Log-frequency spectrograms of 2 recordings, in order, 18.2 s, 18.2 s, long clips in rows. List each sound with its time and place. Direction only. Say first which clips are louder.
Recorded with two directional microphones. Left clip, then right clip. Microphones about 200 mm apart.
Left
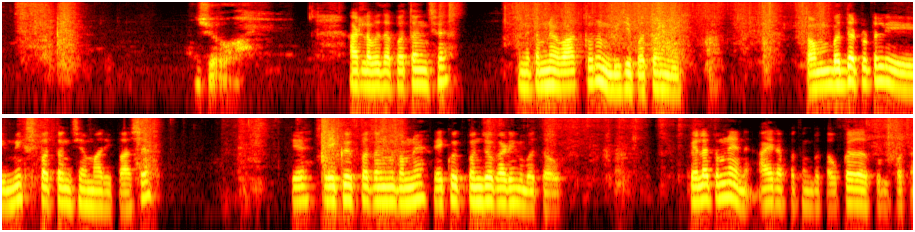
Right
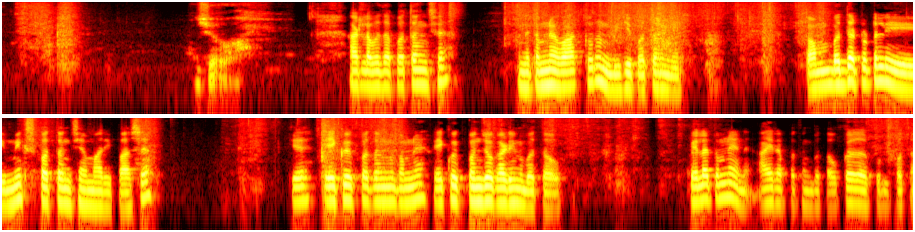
1.9 s speech: right 3 dB; 15° right (ahead or behind)
2.2 s a sound: even; centre (ahead or behind)
4.9 s speech: right 4 dB; 20° right (ahead or behind)
5.8 s speech: right 2 dB; 5° right (ahead or behind)
8.0 s speech: right 3 dB; 10° right (ahead or behind)
11.9 s speech: right 5 dB; 25° right (ahead or behind)
16.0 s speech: right 3 dB; 10° right (ahead or behind)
